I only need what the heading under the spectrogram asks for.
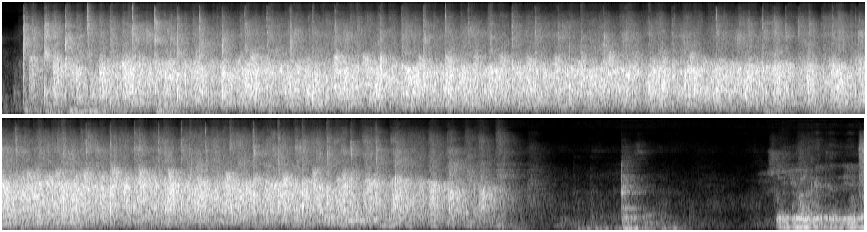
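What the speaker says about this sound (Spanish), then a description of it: "para que le pida un fuerte aplauso" Strong, dense applause from an audience at a Hispanic Heritage celebration rolls on loudly for about thirteen seconds, then drops away, leaving a brief quiet gap and a few stray sounds.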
